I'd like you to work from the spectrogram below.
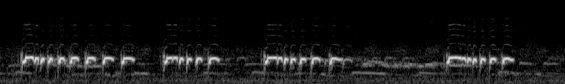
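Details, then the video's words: Local zebra dove singing hard, a recording meant to raise the spirit and mating drive of other zebra doves. Four rapid trilled coo phrases, with fainter doves cooing underneath. "pancingan perkutut lokal gacor"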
